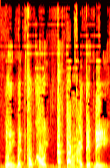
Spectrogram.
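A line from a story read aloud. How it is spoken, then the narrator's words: Loud shout. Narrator (Vietnamese): chàng quát to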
